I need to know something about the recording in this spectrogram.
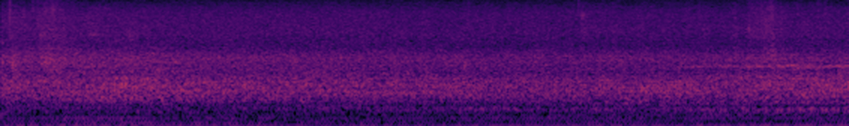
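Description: Steady background hum and hiss with low droning tones, unchanging throughout: the kind of constant noise from a running machine or distant traffic.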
